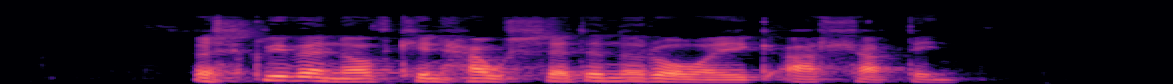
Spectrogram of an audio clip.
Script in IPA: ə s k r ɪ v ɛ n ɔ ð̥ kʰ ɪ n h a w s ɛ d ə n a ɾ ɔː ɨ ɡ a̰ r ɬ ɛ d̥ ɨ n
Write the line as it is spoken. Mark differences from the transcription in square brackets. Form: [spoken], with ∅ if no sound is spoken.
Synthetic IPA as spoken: ə s k r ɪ v ɛ n ɔ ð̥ kʰ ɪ n h a w s ɛ d ə n [ə] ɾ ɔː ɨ ɡ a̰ r ɬ [a] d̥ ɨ n

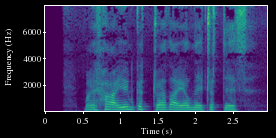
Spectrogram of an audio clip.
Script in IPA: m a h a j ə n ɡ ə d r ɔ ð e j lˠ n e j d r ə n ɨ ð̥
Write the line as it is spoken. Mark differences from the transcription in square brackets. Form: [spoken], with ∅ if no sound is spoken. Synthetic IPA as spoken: m a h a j ə n ɡ ə d r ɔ ð [a] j lˠ n e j d r ə [d] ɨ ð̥

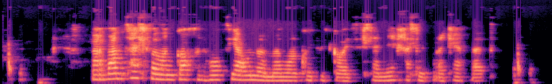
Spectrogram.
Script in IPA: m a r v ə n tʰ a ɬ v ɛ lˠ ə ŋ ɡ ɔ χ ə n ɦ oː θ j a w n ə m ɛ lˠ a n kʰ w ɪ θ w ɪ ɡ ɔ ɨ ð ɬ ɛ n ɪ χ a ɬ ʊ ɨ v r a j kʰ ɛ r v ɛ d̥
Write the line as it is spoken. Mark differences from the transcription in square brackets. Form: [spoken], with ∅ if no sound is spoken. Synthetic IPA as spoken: m a r v [a] n tʰ a ɬ v ɛ lˠ ə ŋ ɡ ɔ χ ə n ɦ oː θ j a w n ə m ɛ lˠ a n kʰ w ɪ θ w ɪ ɡ ɔ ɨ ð ɬ ɛ n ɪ χ a ɬ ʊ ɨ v r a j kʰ ɛ r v ɛ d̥

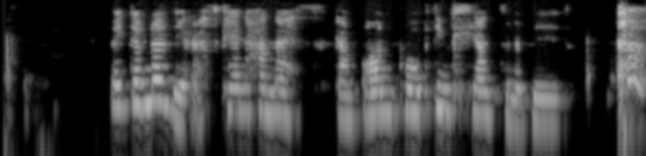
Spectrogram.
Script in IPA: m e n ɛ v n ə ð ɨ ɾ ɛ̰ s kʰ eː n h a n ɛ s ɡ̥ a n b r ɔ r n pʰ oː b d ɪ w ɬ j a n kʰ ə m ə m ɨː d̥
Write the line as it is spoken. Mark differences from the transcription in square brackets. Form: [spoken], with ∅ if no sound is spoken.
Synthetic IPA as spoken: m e [d] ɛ v n ə ð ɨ ɾ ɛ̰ s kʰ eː n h a n ɛ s ɡ̥ a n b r ɔ [∅] n pʰ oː b d ɪ w ɬ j a n [tʰ] ə [n] ə [b] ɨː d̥

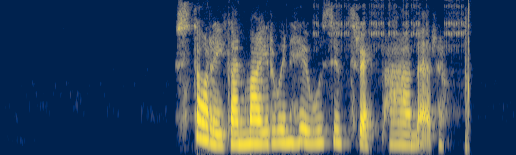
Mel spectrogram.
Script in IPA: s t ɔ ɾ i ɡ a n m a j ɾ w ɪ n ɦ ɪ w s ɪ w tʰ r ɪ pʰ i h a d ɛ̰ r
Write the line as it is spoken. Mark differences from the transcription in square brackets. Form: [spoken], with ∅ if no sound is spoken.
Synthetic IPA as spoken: s t ɔ ɾ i ɡ a n m a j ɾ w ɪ n ɦ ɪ w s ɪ w tʰ r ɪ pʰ [a] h a [n] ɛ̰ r

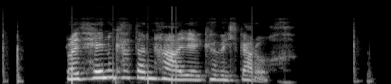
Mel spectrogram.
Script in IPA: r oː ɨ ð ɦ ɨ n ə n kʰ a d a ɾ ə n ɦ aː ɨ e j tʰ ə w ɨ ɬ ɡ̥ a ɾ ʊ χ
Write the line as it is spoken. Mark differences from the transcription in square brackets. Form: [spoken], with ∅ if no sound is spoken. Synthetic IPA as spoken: r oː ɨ ð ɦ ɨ n ə n kʰ a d a ɾ ə n ɦ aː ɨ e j [kʰ] ə [v] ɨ ɬ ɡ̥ a ɾ ʊ χ

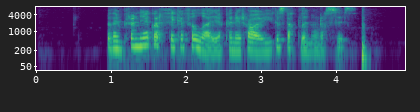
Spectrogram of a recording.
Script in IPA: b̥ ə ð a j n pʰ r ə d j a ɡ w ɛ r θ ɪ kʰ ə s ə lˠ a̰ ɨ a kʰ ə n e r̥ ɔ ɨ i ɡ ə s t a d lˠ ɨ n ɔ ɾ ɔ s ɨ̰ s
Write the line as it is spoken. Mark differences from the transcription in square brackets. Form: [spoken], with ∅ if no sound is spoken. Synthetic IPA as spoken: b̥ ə ð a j n pʰ r ə [n] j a ɡ w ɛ r θ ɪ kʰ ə [f] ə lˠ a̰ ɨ a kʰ ə n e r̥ ɔ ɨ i ɡ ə s t a d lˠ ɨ n ɔ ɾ ɔ s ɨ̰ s

